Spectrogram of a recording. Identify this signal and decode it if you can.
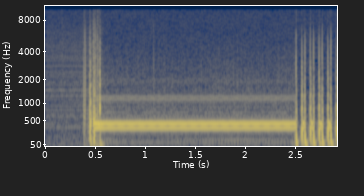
Dial tone (North America), 350 + 440 Hz.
